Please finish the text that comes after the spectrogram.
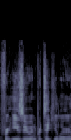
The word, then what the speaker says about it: Izu: well, but like for Izu in particular, like the reason that he says it's Iju is because there's just no Z sound in Korean.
